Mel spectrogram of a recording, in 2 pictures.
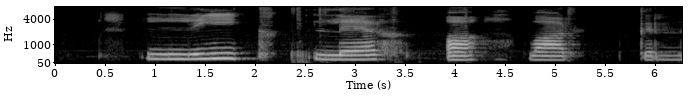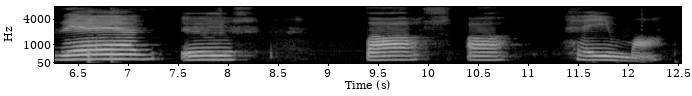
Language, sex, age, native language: Icelandic, male, 6, Icelandic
